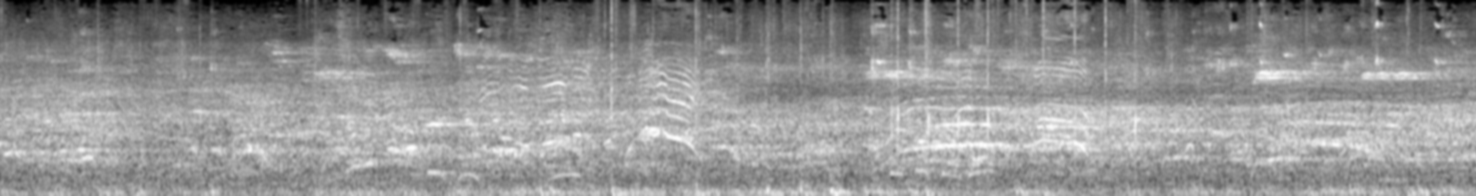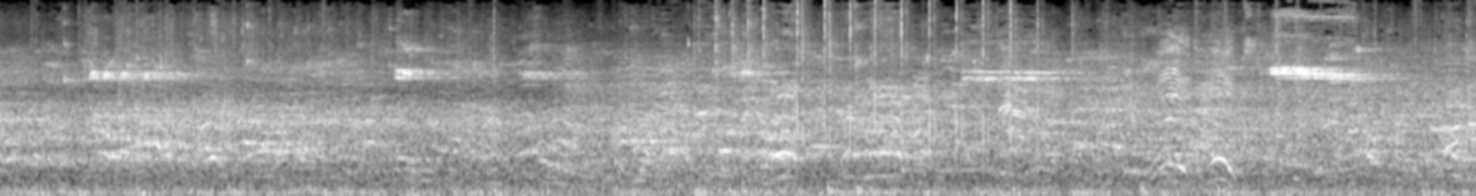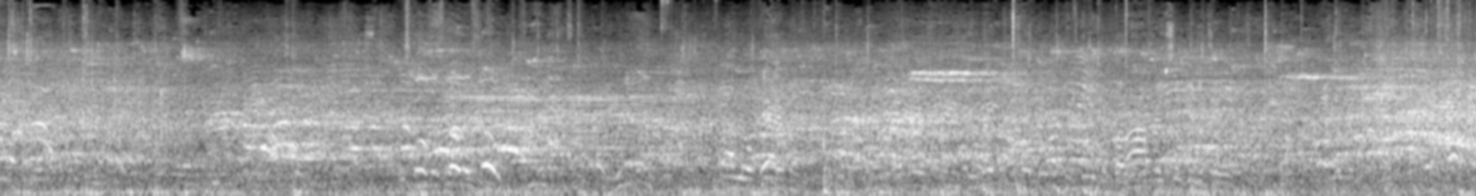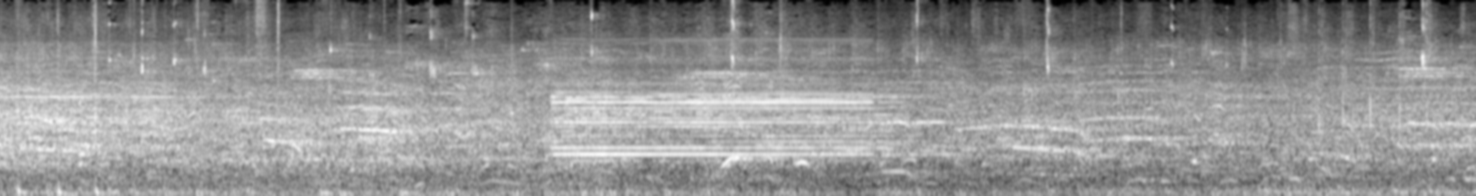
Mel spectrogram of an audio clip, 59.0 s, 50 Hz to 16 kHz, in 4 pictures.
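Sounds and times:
hubbub of voices echoing: 0.0s - 59.0s.

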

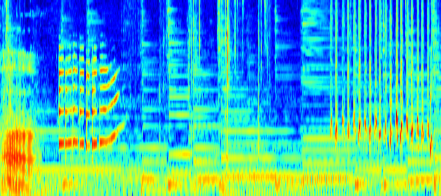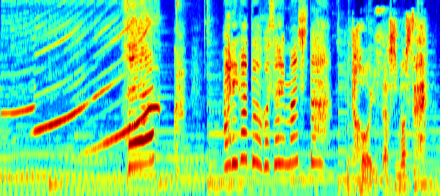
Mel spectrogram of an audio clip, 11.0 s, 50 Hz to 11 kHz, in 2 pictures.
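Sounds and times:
background music: 0.0s - 11.0s
rising whistle glide: 4.2s - 7.6s.

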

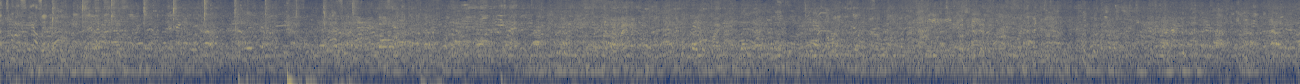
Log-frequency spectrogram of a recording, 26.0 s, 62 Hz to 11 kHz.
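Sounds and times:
crowd voices talking at once: 0.0s - 26.0s.

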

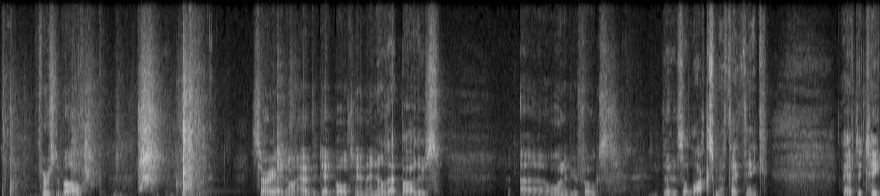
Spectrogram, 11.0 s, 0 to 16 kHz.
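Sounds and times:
door swinging shut: 2.0s - 2.8s.

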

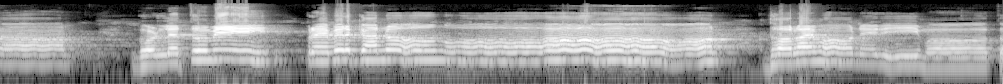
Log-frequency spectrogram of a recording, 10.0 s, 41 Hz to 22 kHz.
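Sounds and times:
man chanting melodically: 0.0s - 10.0s.

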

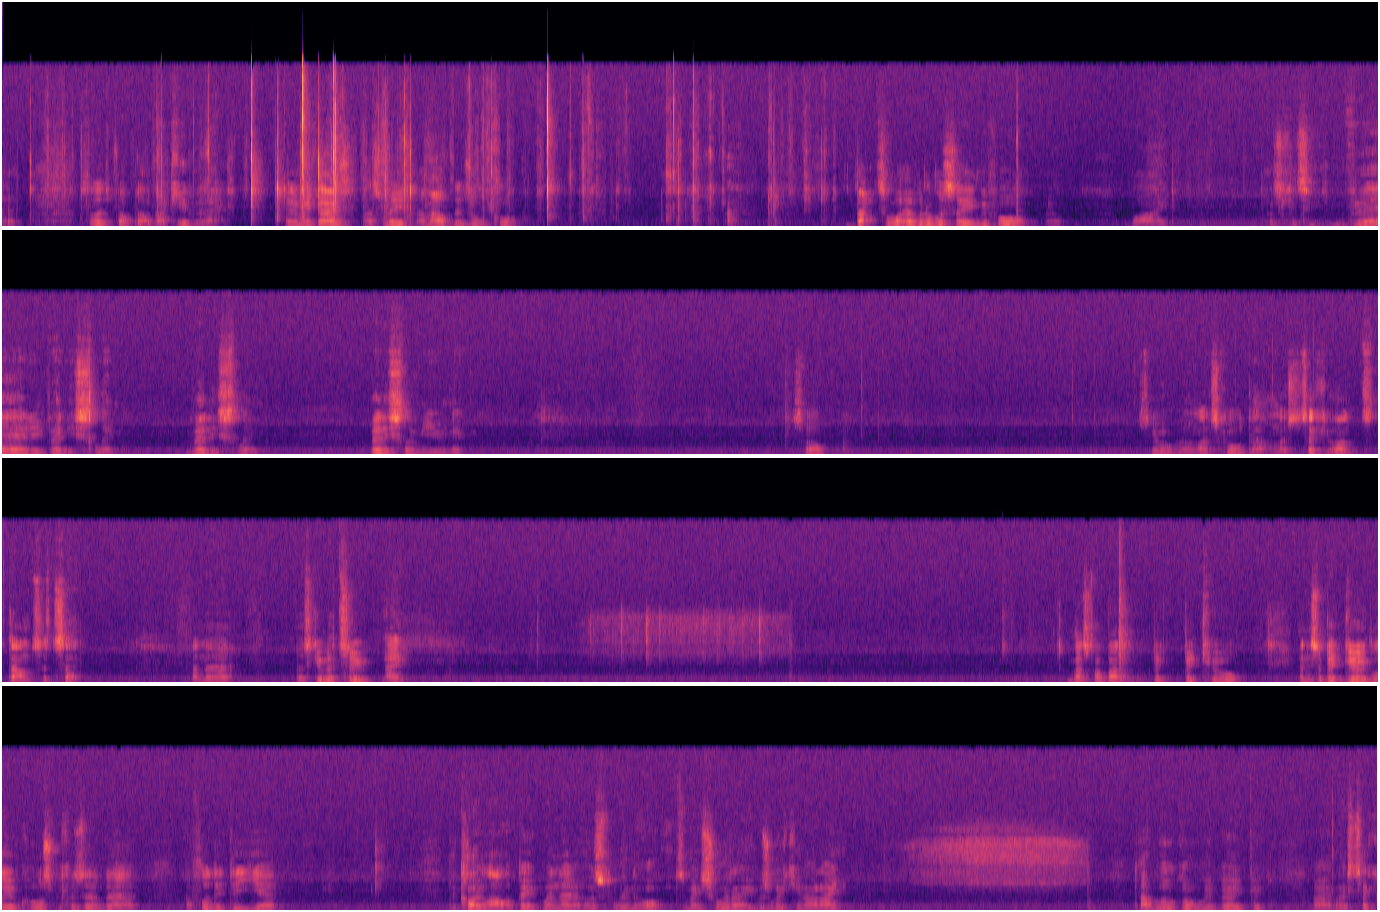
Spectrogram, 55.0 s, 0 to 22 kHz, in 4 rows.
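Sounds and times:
low electrical hum: 0.0s - 55.0s
e-cigarette puff hiss: 33.3s - 35.5s, 50.2s - 52.3s.

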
